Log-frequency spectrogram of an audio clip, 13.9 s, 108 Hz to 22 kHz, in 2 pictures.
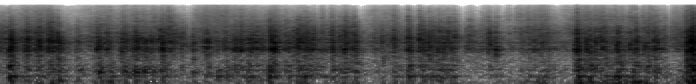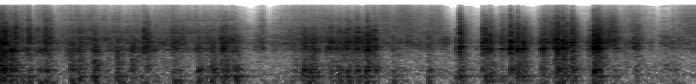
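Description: Slow fingertip taps and light fingernail scratches on the ridged wall of an empty, thin black plastic paint tube tray. The result is a quiet, dry, crinkly patter of short plastic clicks and scrapes, with bright detail centered around 1.5 kHz and almost no low end.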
